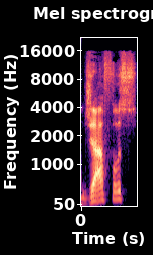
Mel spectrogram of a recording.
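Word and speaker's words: JAPHUS: Japan Philippine United States I call it jaffus so that it rhymes with Aus there's also a lot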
